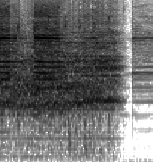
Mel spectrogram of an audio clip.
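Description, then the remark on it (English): A loud, harsh alarm tone from a phone's clock app blares continuously for about a second and a half with a dense electronic buzz, then cuts off abruptly, leaving a brief quiet tail. “How did you find your alarm noise that fast? You go to your clock.”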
